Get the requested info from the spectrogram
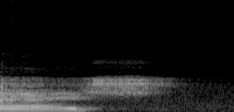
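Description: A man's voice slowed far down into one long, deep, drawn-out vocal tone held on a single low pitch, dull with no high end, that breaks off about a second in and fades out soon after.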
